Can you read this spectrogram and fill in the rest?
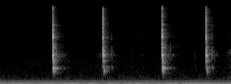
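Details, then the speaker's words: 1973 Hoover Senior vacuum, model 6525C, 240 V, two-speed 420/650 W motor: four crisp clicks half a second apart over a steady motor hum as the microswitch boosts it to 650 W for tools; normal microswitch clicking. "and that's what boosts the motor from its normal carpet cleaning to its 650 watts for above floor cleaning"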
